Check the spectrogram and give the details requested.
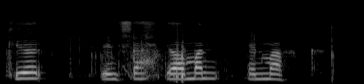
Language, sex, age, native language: Icelandic, male, 10, Icelandic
